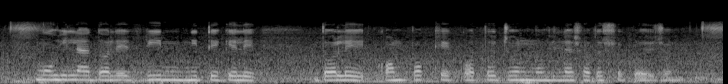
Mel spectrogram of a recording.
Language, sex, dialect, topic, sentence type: Bengali, female, Northern/Varendri, banking, question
